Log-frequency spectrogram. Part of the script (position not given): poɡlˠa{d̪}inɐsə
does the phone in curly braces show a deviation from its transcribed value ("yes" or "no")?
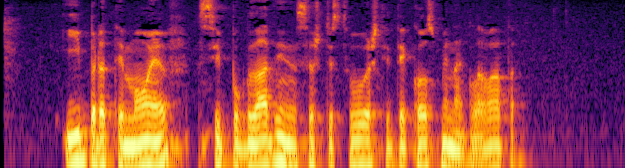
no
